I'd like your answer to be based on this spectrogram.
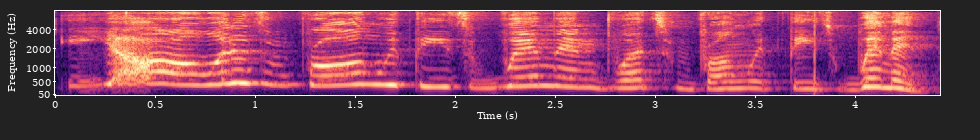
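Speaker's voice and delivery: high, loud ranting disbelief; high, loud what is wrong outcry; exasperated outcry. Real, not acted. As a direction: throw up your hands and shout it. Ranting at the women.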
